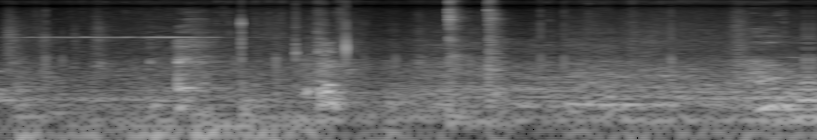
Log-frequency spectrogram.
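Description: A high, steady electronic beep lasting about a second, then scattered light clicks and knocks.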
